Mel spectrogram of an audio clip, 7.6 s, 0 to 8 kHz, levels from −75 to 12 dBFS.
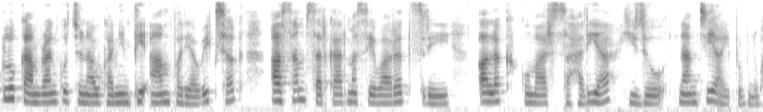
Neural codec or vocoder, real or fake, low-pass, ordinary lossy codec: codec, 16 kHz, 2 kbps, X-Codec, WavLM features, trained on Multilingual LibriSpeech; fake; 7.2 kHz; none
